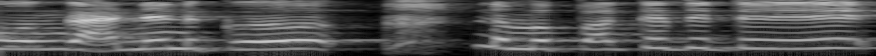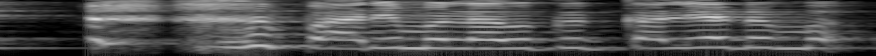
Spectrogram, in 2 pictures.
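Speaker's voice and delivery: slow, sobbing delivery; tearful, catching breath between phrases; crying. Acted. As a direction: break the news through sobs. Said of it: "நீ எதுக்கிட்ட அழுதுட்டு வர".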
